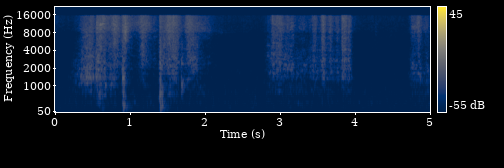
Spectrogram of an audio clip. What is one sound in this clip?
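Paper rustles and crinkles as sheets are shifted.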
